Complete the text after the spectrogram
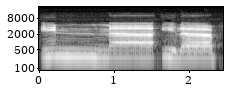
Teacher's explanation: لام پر کھڑی زبر ہے، اس کو بھی تھوڑا سا کھینچا ہے.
